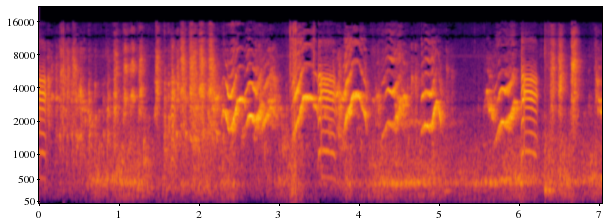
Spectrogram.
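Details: Warbling budgerigar, 17 November 2024: scratchy chatter runs into a series of bent, looping whistles that slide up and down, with short pauses between the louder phrases.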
